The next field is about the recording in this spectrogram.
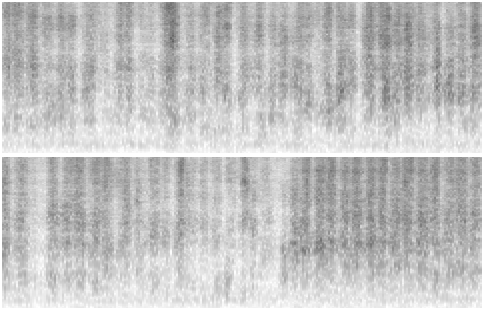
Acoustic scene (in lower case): restroom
